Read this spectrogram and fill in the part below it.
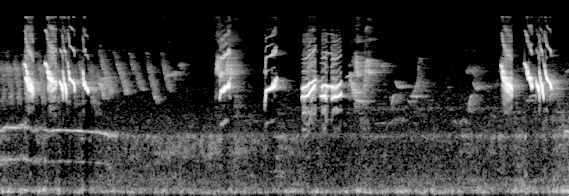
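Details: Oriental magpie-robin singing fast gacor song to rouse other magpie-robins: repeated bursts of loud, scratchy whistled trills and chatters separated by short gaps, with a long faint steady whistle early on and a low background hum.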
